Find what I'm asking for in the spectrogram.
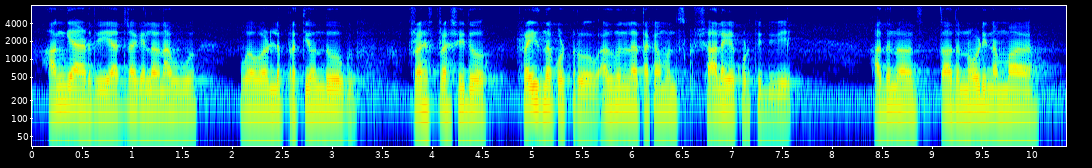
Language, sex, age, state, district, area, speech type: Kannada, male, 30-45, Karnataka, Chitradurga, rural, spontaneous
